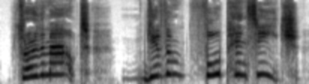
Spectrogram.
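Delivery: put-on high, fussy old king; a flustered king giving orders.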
